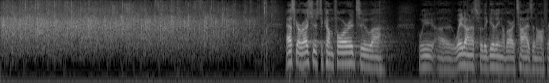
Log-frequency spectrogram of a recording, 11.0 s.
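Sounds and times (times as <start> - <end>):
audience applauding: 0.0 - 5.6
speech: 5.7 - 7.8, 8.4 - 10.9.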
